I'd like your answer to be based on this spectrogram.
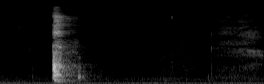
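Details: Cough.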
